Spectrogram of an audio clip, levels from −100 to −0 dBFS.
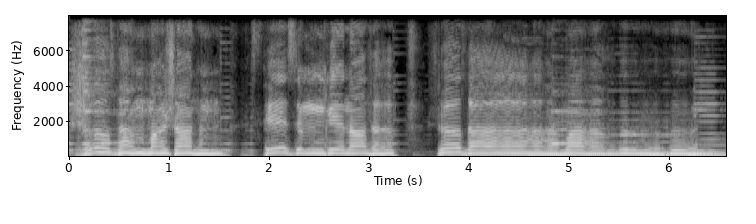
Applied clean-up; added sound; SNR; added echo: neural mask model RNNoise.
